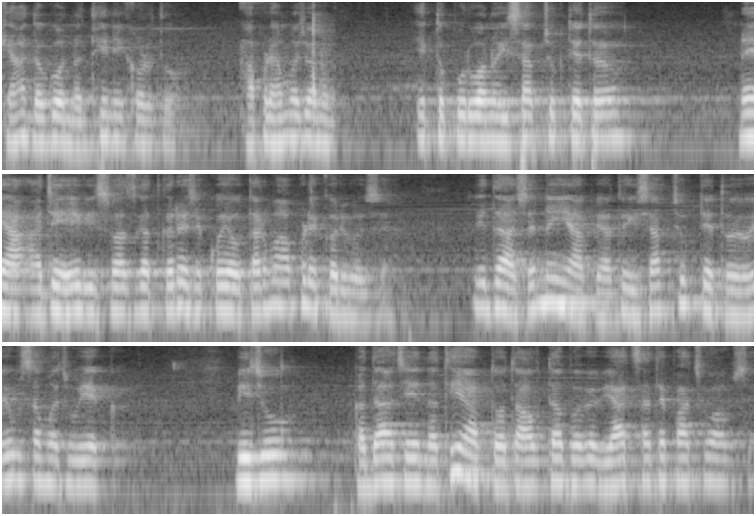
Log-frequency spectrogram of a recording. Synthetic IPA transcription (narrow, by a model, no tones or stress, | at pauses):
kjãd̪əɡonət̪ʰinikəɭt̪o | apəɽ̃eɦəmed͡ʒano | ek̚t̪opuɾʋənoɦɪsab̚t͡ʃukt̪et̪ʰəjo | nəɦĩaad͡ʒeːʋɪʃwʋasɡət̪kəɾet͡ʃʰekojaut̪aɾmãːpəɽ̃ekəɾjũɦt͡ʃʰe | ed̪at͡ʃʰenəɦĩapjat̪oɦɪsab̚t͡ʃuk̚t̪et̪ʰəjoeʋũsəməd͡ʒʋũek | bid͡ʒũkəd̪at͡ʃenət̪ʰiap̚t̪oɦt̪oaʋt̪abʱəʋeʋjat̪sat̪ʰepãt͡ʃʰuaʋʃe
